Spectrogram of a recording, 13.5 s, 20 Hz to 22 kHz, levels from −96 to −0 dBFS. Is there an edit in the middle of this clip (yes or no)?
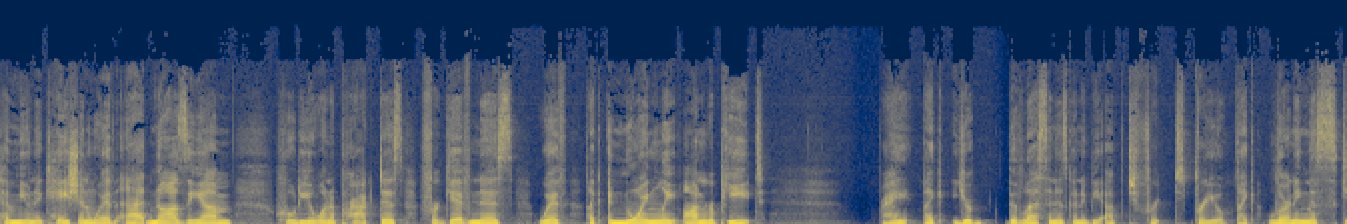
no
